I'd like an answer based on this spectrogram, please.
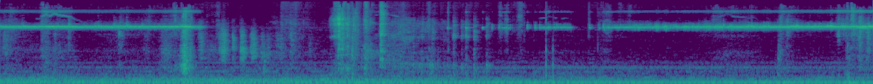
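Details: A pet cricket gives a thin, high, steady trill that breaks off briefly, then resumes.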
